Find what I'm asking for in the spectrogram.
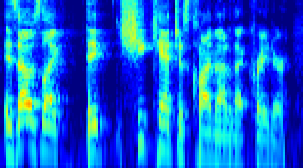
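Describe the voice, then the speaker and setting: Higher-voiced man in rambling film chat. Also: lively intonation. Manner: rambling, halting, self-correcting. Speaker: film discussion show host. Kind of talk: casual movie review chat.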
